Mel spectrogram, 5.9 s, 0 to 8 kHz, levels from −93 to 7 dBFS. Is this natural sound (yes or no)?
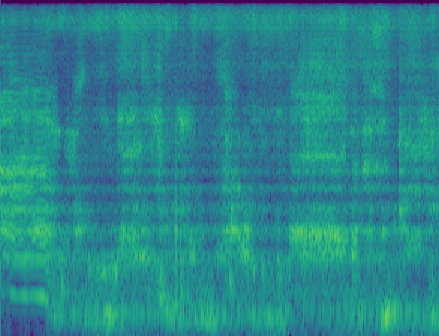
no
